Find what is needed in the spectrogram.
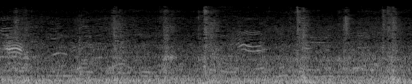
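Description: Fairground ambience from kiddie rides in motion: a steady low rumble with scattered clacks and people's voices, and a brief warbling tone about halfway through.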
